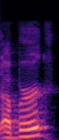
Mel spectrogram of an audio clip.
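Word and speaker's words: Åberg: just waiting for it to happen but ludwig ayberg i believe is how you pronounce it upberg would be the correct way um a golfer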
